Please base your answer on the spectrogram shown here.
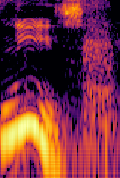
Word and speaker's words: knees: He sat on his knees. In the sentence given above, notice the sound of the letters KN in the word knees.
